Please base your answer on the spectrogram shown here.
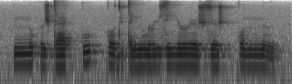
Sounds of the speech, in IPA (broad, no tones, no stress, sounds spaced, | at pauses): nː u h ɯ ʒ d æ kː u kː o d y d æ ɲ u ɹ y z i ɹ ø ʒ z ø ʒ kː o nː ɯ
